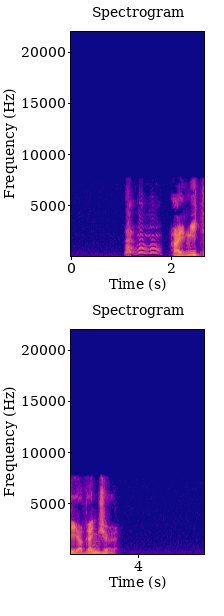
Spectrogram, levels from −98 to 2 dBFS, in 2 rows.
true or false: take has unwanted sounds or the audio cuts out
true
